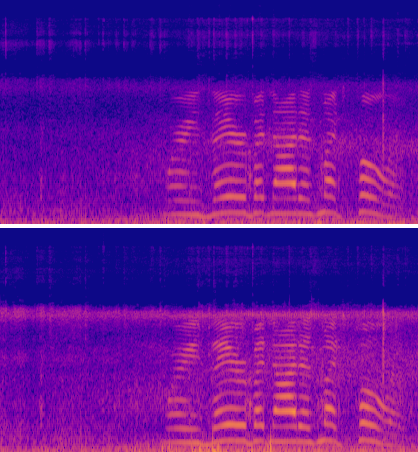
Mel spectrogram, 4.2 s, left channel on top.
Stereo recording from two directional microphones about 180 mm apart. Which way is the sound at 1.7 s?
30° right (ahead or behind).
